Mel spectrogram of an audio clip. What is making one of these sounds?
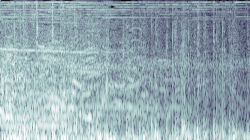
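A short bright chime rings out at the start.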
